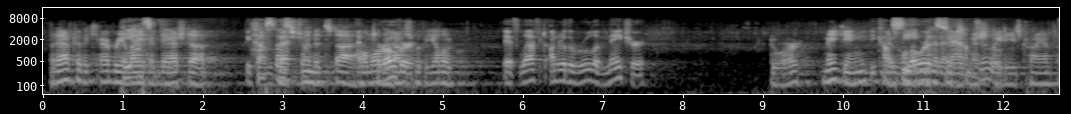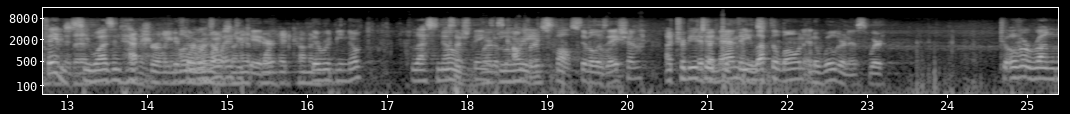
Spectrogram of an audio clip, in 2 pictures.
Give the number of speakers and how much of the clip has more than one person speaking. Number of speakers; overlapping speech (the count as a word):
three, about 47%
